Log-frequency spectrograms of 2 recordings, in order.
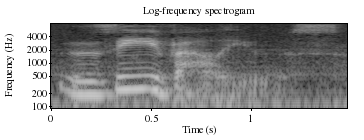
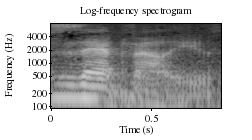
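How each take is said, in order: First: The letter Z is said the American way. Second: The letter Z is said the British way.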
